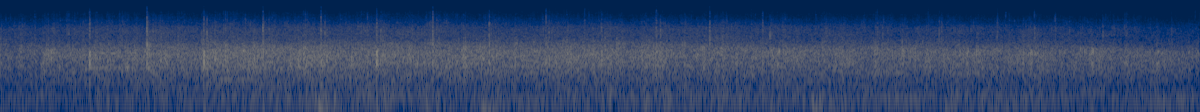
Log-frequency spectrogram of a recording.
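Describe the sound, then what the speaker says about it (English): An audience at a student engagement awards ceremony claps in sustained, even applause, a dense patter of many hands that holds steady for several seconds without cheering or talk. "Let's give you a round of applause."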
